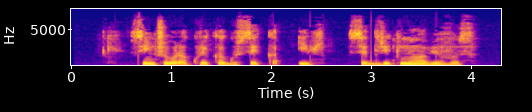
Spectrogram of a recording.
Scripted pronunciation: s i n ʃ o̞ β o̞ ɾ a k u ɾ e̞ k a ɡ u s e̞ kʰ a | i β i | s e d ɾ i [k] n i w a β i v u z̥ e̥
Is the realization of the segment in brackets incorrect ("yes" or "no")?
no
